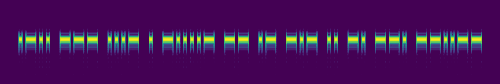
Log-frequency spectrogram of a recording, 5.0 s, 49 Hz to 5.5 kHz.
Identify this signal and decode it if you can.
Morse code, heard as a keyed tone, about 34 wpm, 600 Hz. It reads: LOVE-MAKING,
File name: the old man and the sea / the old man and the sea 1 35wpm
